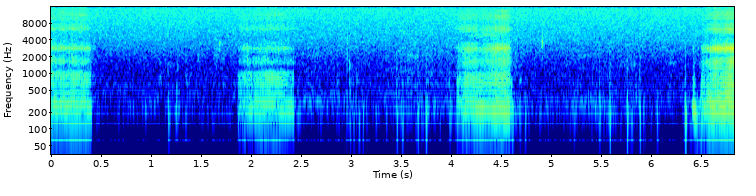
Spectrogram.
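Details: An 8-week-old puppy fast asleep and snoring on her first day in a new home: rattling, buzzy snores on each breath, about every two seconds, with quiet pauses between them.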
